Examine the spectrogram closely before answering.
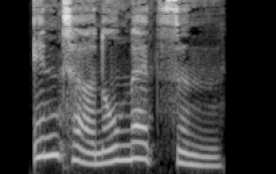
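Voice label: "internal medicine", British English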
